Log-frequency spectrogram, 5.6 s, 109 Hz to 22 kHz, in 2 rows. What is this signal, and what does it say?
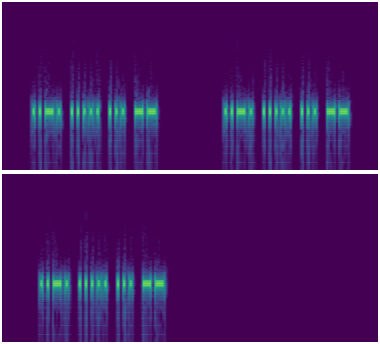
Morse code, heard as a keyed tone, about 53 wpm, 700 Hz. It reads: F5SM F5SM F5SM
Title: DXCC-100 Call Signs - 4 Characters - Repeated 3x - 50wpm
